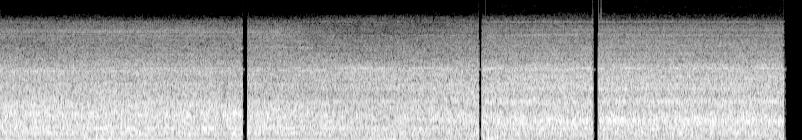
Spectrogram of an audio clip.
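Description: Milk chiller's refrigeration unit running, compressor and condenser fans, while it is charged with refrigerant: a steady hum under an even rush of air, broken by a few brief dropouts.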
